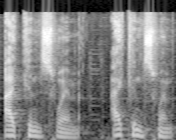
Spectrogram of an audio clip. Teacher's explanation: Então, esse A aí no meio, ele se torna um schwa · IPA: /ə/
